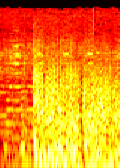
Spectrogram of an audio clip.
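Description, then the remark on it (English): A boat is smashed apart by a woman: after a brief quiet lead-in, a loud crash erupts into sustained splintering noise, with a second heavy impact about half a second later. “She demolished their boat.”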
